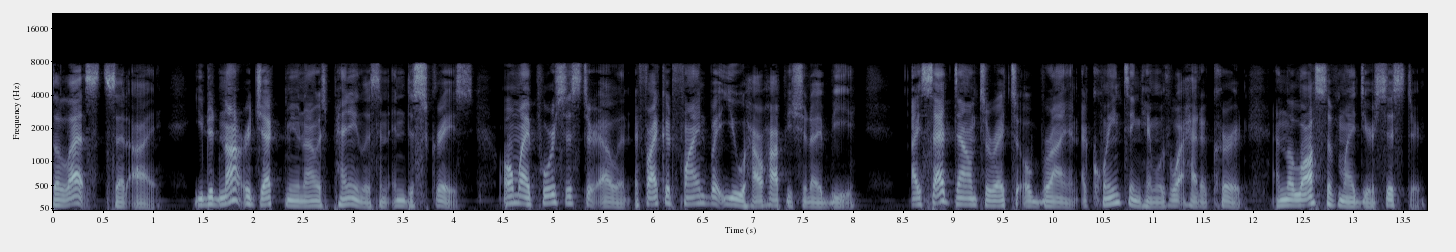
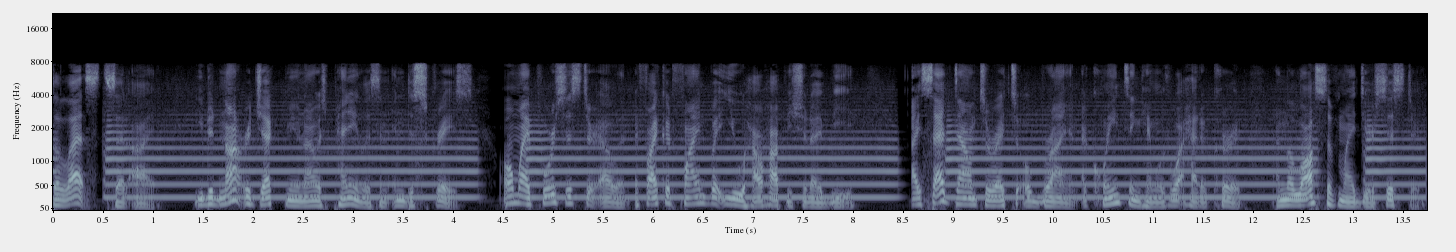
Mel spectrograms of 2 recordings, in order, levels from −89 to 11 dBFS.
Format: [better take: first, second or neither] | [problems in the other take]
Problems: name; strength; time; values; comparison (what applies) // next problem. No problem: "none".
first | background sound (Trumpet); 5 dB below the speech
